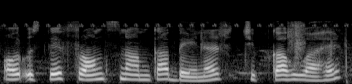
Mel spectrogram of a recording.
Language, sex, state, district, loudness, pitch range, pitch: Hindi, female, Rajasthan, Jaipur, -17 LUFS, 215-240 Hz, 230 Hz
